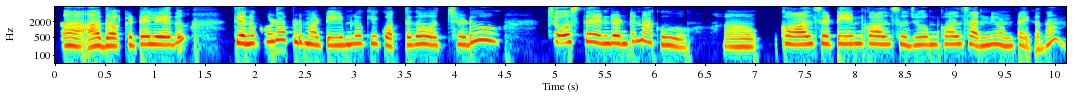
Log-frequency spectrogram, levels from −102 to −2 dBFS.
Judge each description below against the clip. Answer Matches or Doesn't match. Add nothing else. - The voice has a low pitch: Doesn't match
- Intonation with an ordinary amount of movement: Doesn't match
